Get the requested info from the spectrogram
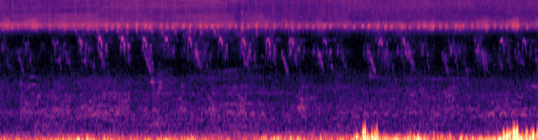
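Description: Rural outdoor ambience: a steady high insect hum under a long run of short, quick, falling chirps, about two or three a second. Low thumps on the microphone come about five and a half seconds in and again near the end.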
